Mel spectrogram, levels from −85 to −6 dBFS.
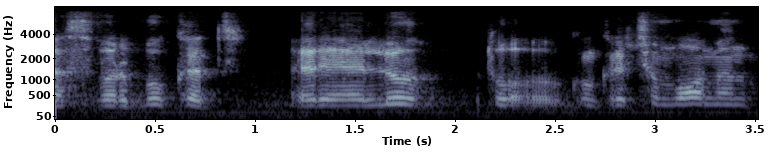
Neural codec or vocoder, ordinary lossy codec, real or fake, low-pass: none; AAC, 48 kbps; real; 7.2 kHz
